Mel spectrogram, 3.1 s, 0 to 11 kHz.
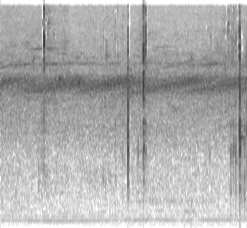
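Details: Frogs on a Sunday morning nature walk, April 5th, 52 degrees: a steady piercing trill chorus with a few sharp clicks and pops standing out above it at irregular moments.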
